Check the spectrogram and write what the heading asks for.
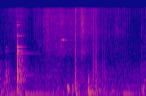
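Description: A few light clinks of a white porcelain teacup and saucer being handled and set down: one about a quarter of a second in, then a quick cluster a second later.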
